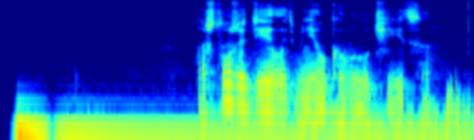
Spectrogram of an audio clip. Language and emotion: Russian, sad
